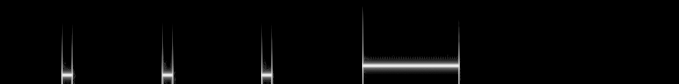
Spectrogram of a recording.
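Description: Interval timer countdown beeps: three short, lower beeps a second apart, then one long, higher beep lasting about a second that signals the start of a work round.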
